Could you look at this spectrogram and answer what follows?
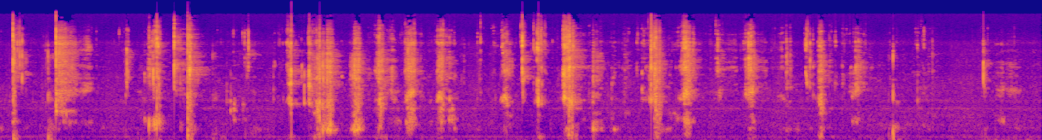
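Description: Close-miked eating sounds: chewing and crunching mouthfuls of green papaya salad and crisp pork cracklings, in irregular crunches.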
